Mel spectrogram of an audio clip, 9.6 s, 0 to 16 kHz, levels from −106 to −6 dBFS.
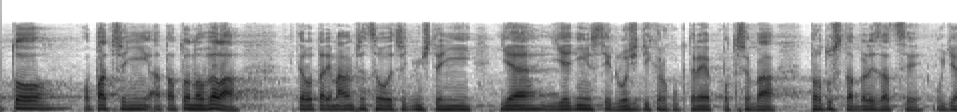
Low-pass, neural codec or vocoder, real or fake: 7.2 kHz; codec, 16 kHz, 16 kbps, FreqCodec, larger model; fake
